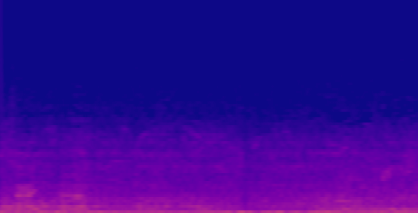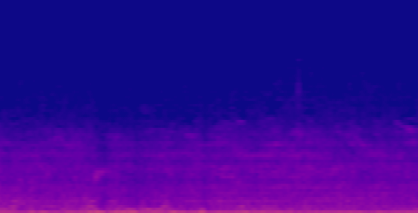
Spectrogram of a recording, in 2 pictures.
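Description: A large flock of birds gives scattered squealing calls that glide up and down in pitch, over a steady hum of traffic.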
